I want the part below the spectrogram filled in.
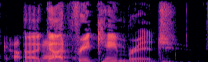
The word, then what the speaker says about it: Godfrey Cambridge: Godfrey Cambridge, or how do you pronounce his name? – Godfrey Cambridge.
